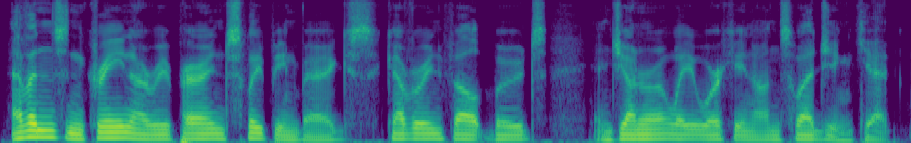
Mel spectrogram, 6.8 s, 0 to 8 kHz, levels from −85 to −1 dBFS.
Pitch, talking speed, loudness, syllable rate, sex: 95 Hz, 140 wpm, -20 LUFS, 4.6 syllables/s, male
